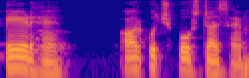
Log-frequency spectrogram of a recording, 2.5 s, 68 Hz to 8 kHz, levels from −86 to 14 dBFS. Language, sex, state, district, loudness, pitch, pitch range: Hindi, male, Delhi, New Delhi, -17 LUFS, 115 Hz, 95-125 Hz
